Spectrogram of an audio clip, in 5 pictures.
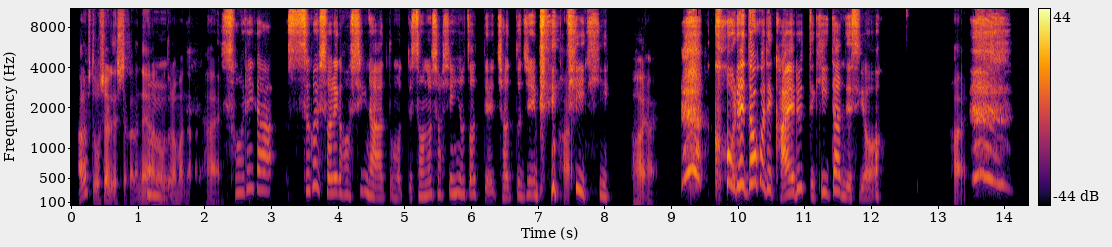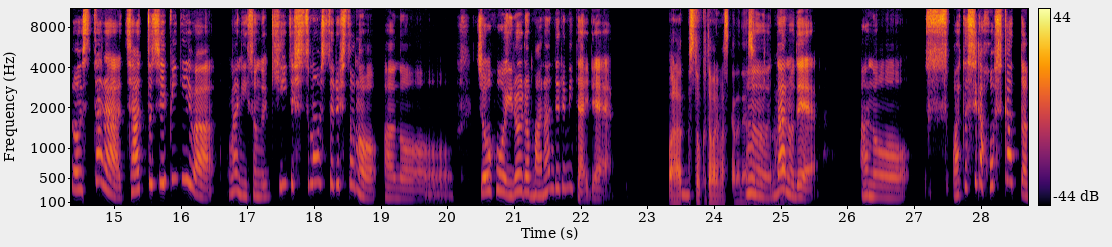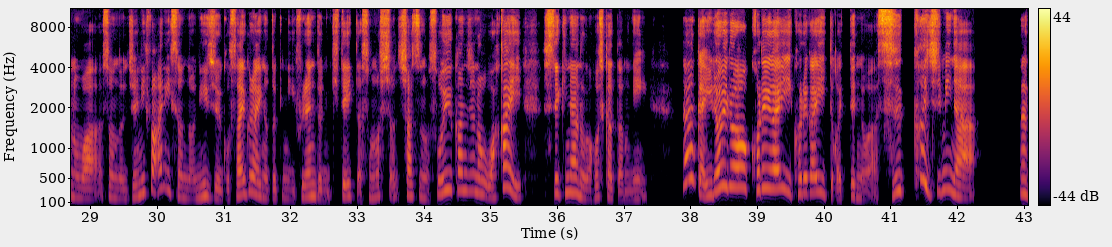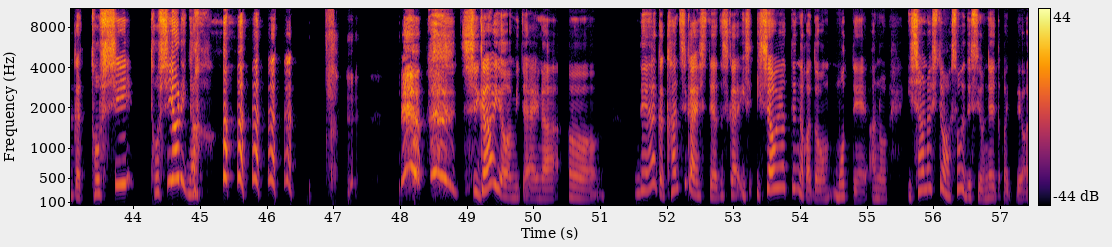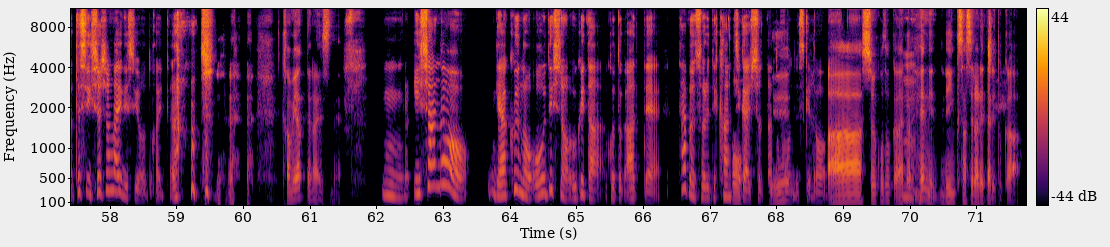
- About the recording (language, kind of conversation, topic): Japanese, podcast, 自分を信じられないとき、どうすればいいですか？
- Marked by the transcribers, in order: tapping; laughing while speaking: "ChatGPTに"; laughing while speaking: "年寄りの"; laugh; chuckle; chuckle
